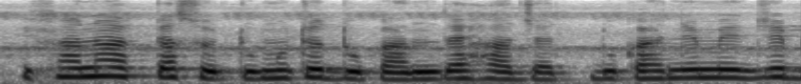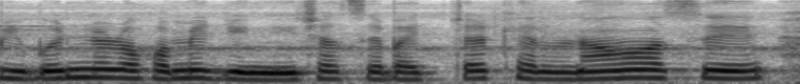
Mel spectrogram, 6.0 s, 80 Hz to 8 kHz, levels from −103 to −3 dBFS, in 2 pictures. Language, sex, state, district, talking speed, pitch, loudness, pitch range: Bengali, female, Assam, Hailakandi, 170 wpm, 225 Hz, -14 LUFS, 210-240 Hz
